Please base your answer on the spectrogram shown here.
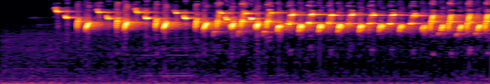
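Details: Goldfinch song used in courtship and communication, a continuous, cascading run of high, tinkling twitters and short buzzy notes, delivered rapidly and without pause over several seconds against a quiet, low background hum.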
